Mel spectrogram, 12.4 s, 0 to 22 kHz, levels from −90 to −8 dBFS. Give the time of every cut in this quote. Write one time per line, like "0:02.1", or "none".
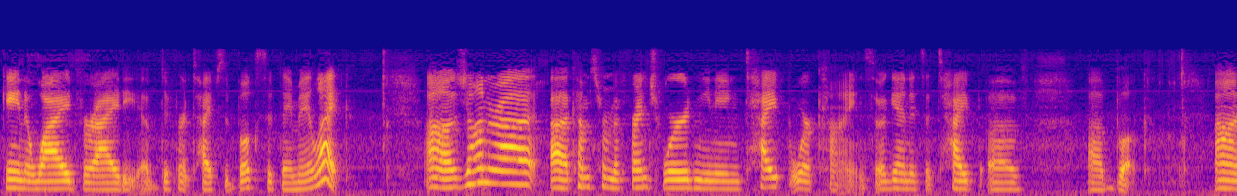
none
